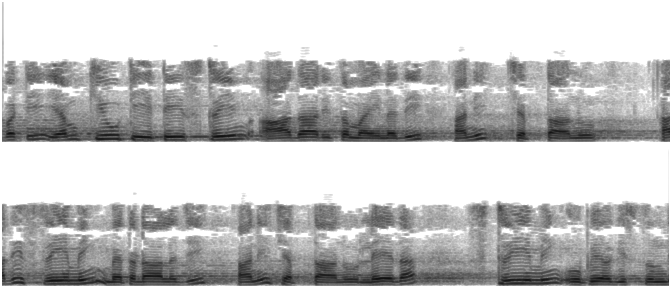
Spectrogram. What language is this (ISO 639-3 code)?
tel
